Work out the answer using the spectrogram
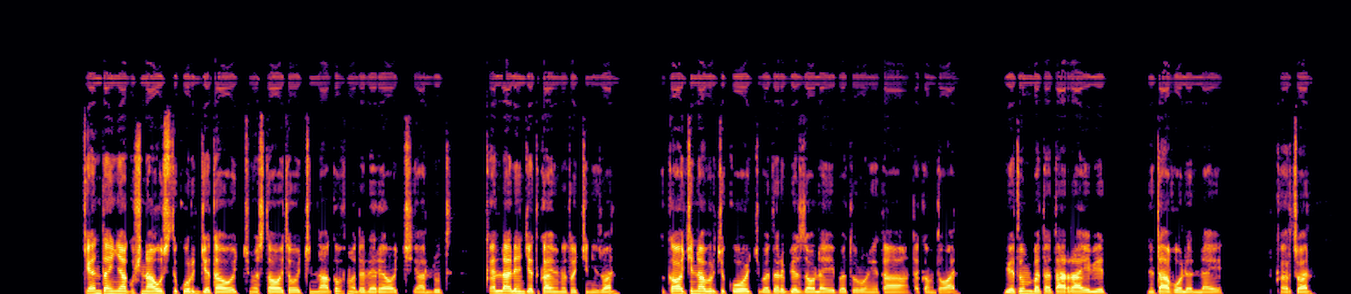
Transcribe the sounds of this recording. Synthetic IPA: kʼent̪ʰəɲːakuʃnawʊst̪ʼɨkʼuɾɨd͡ʒət̪ʰawo̞t͡ʃːməst̪ʰawɔt̪ʰəwot͡ʃːɨnːakʼɨfməd̪əd̪əɾjawot͡ʃːjalːut̪ | kʼəlːalend͡ʒɛt̪kʰaminət̪ʰo̞t͡ʃːɪnjɪzwal | ʔɨkʼːawo̞t͡ʃːɪnːaβɨɾt͡ʃʼɪkʼowot͡ʃːbət̪ʰʼəɾbjɛzawlajbət̪ʼɨɾuhune̞t̪ʰat̪ʰəkʼəmt̪ʰəwal | be̞t̪ʰumbət̪ʼət̪ʼarːajɛβe̞t̪ | nɨt̪ʼafo̞ləllaj | kʼəɾsʼwal

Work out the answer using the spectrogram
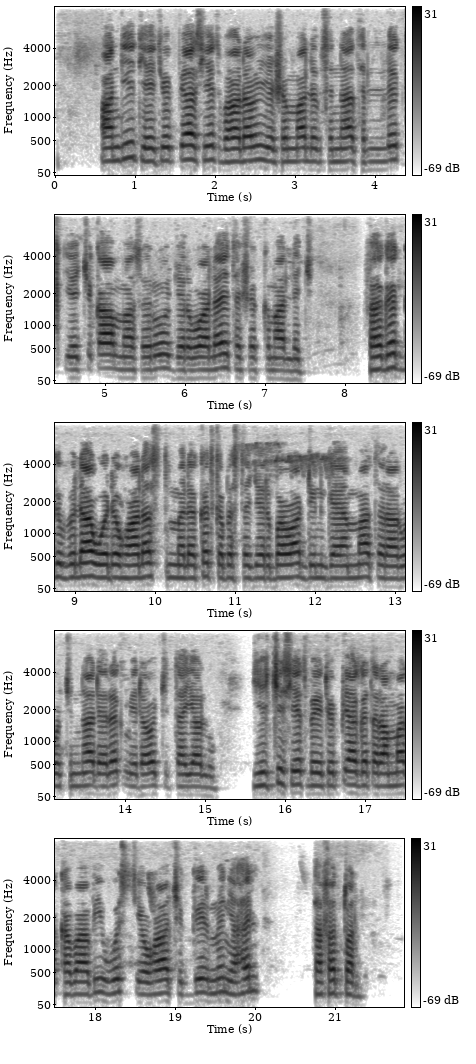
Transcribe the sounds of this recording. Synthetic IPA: ʔand̪it̪jɛit̪ʰijo̞pʼːjase̞t̪bahlawijɛʃɛmːalɨβsɨnːat̪ʰɨlːɨkʼjɛt͡ʃʼɪkʼamasəɾo̞d͡ʒəɾβalajt̪ʰəʃəkːɨmalːət͡ʃː | fəɡəɡɨbɨlawɔd̪əhwhalasɨ̥t̪ʰːɨmːələkːət̪kʰəbəst̪ʰəd͡ʒəɾbawad̪ɨnɡajamːat̪ʰəɾaɾo̞t͡ʃːɨnːad̪əɾəkʼme̞d̪awo̞t͡ʃːjɪt̪ʰːajːalːu | jɪht͡ʃːise̞t̪bəit̪jo̞pʼːjaɡət̪ʼəɾamːakʰːaβaβiwʊst̪ʼjɛhat͡ʃɪɡːɨɾmɨnjaɦɨl | t̪ʰəfət̪ʼːwal

